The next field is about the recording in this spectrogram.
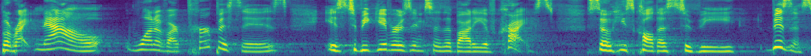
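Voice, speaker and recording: Amid noticeable background noise, a woman of medium pitch speaks at a moderate pace with lively intonation. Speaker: worship ministry leader and entrepreneur. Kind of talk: panel discussion in church. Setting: church stage with audience.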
